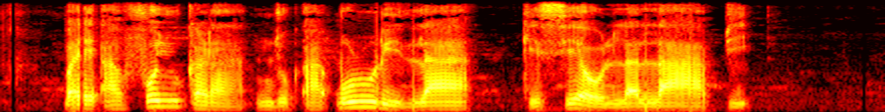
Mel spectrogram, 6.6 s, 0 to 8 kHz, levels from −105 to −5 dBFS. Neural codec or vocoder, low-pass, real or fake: none; 7.2 kHz; real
